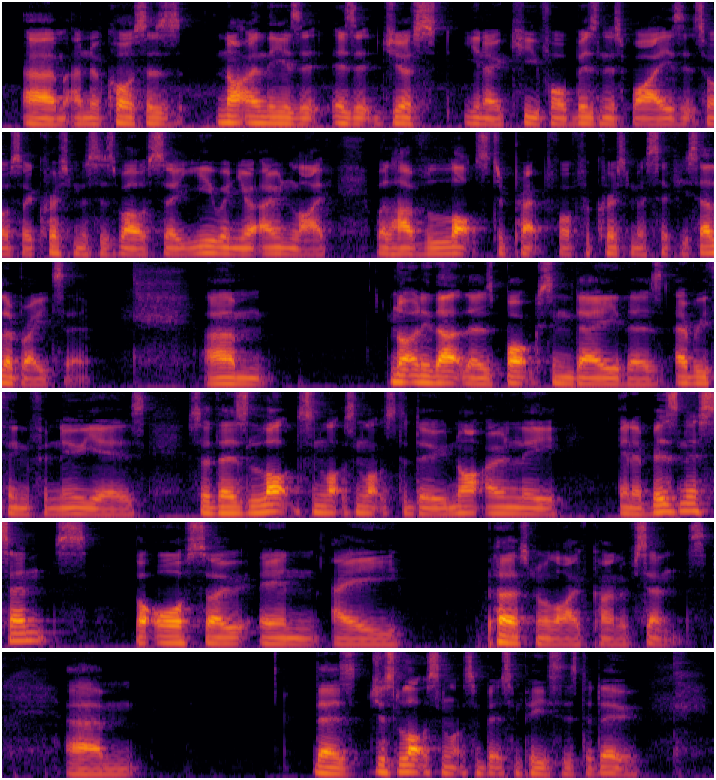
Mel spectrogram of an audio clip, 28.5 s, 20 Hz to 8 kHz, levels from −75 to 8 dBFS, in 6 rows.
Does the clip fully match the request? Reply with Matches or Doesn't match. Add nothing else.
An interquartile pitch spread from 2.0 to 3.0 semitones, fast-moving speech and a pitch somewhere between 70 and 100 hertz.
Doesn't match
